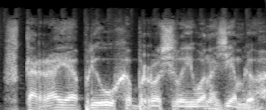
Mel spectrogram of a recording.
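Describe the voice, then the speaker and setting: Man narrating audiobook, low pitch, husky, measured, faint music. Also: a bit bright, no echo. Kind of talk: scripted narration.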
